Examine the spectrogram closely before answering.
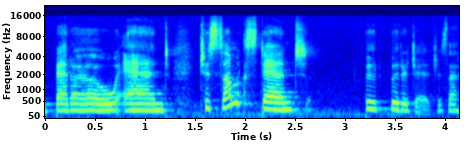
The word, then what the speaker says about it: Buttigieg: And it's interesting, people talk about them, the bees, you know, Bernie, Biden, Beto, and to some extent, Buttigieg, is that how you say it?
